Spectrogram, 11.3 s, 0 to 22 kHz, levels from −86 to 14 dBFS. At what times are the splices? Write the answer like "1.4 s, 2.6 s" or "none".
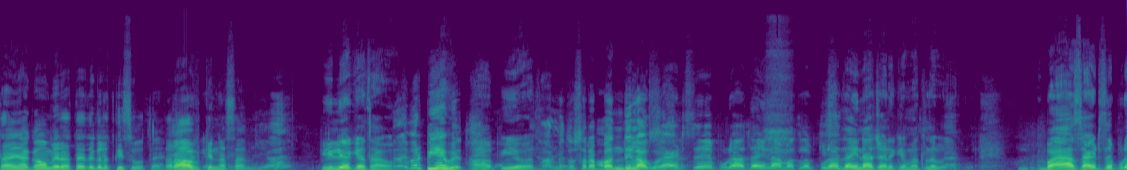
1.7 s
